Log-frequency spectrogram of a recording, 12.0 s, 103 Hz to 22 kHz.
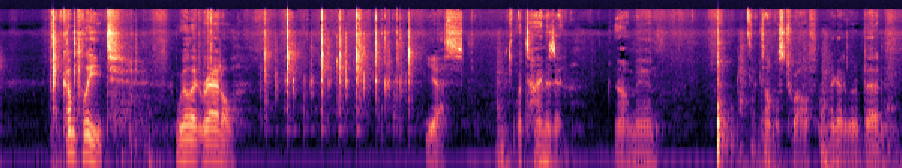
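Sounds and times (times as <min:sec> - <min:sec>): chainsaw parts rattling: 0:03.5 - 0:05.5.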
